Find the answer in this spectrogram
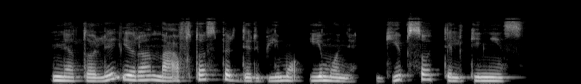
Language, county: Lithuanian, Panevėžys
